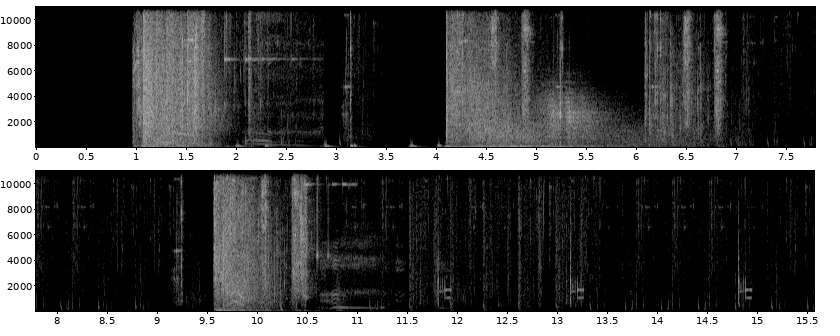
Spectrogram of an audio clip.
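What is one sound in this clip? Gunshots ring out in loud, quick bursts.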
